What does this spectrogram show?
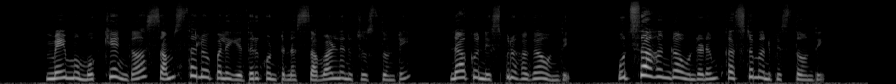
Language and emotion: Telugu, sad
